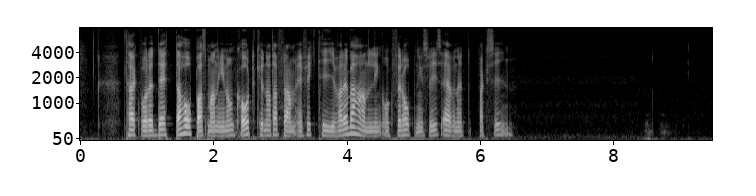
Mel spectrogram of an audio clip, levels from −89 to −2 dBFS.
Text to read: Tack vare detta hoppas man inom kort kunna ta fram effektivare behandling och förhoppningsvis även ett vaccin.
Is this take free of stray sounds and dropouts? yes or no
yes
